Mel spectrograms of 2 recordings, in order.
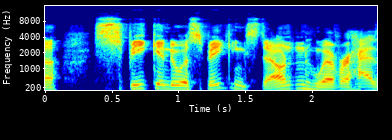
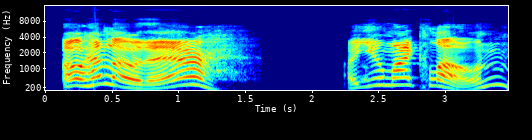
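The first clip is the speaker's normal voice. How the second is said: very high-pitched, loud voice; 13 semitones higher, 6 dB louder than usual. Voicing a stone that answers a player, voice sounding just like his. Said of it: "That sounds almost exactly like him".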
